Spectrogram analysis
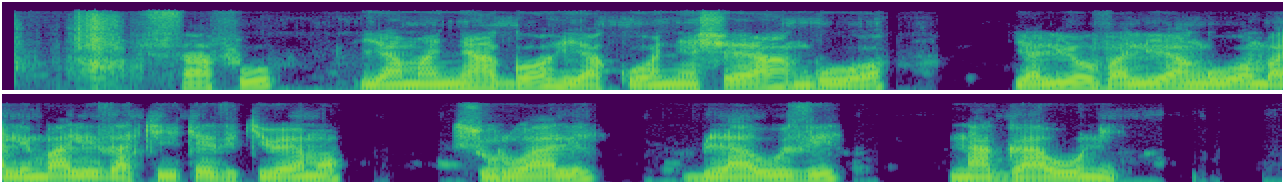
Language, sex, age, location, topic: Swahili, male, 18-24, Nairobi, finance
